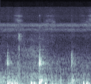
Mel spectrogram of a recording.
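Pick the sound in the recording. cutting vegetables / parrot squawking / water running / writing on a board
writing on a board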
